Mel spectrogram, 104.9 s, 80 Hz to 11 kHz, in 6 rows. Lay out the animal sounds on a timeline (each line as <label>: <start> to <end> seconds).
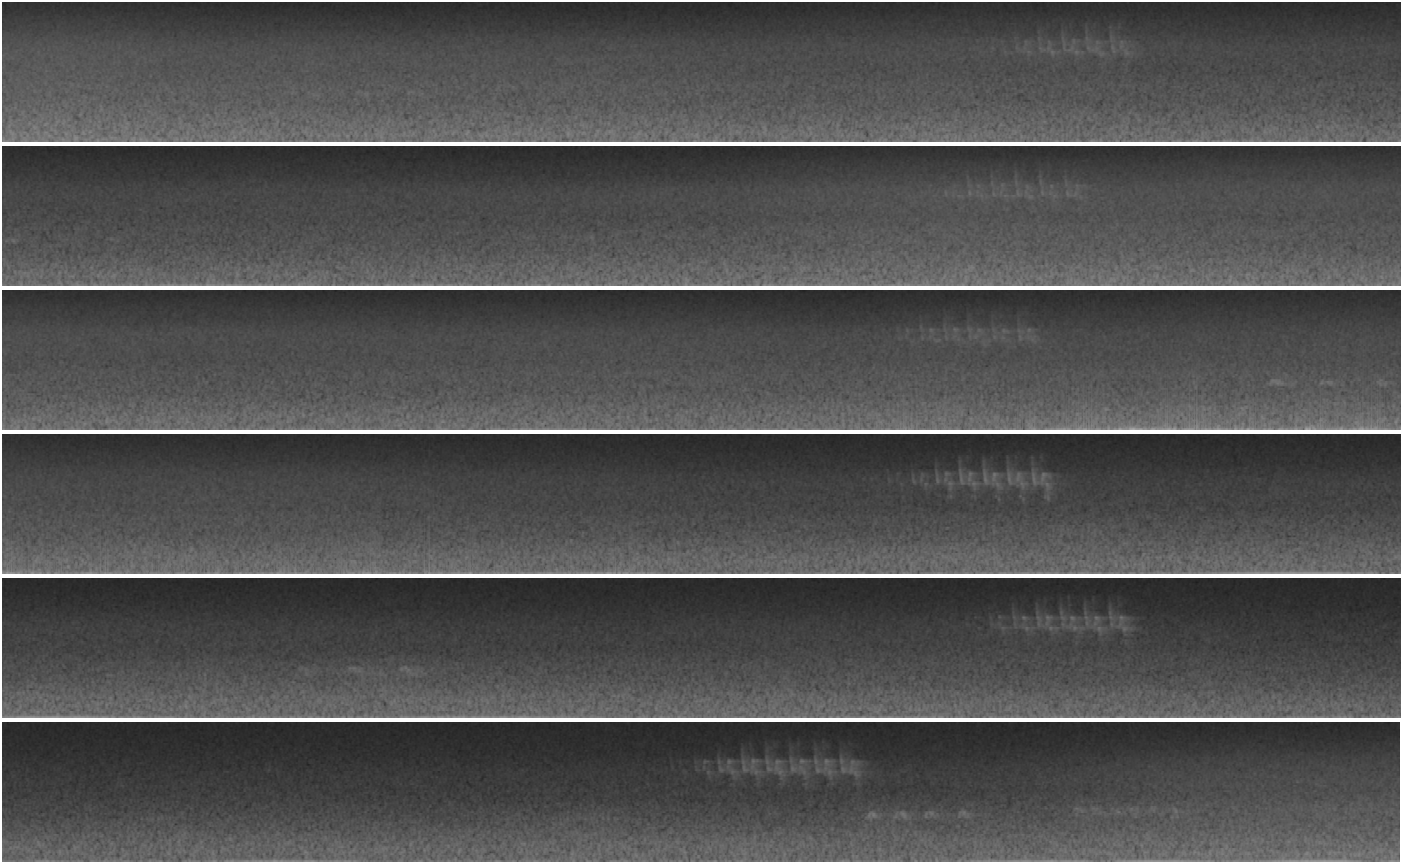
Ovenbird (Seiurus aurocapilla): 12.1 to 14.2 seconds
Ovenbird (Seiurus aurocapilla): 29.1 to 31.1 seconds
Ovenbird (Seiurus aurocapilla): 45.9 to 48.1 seconds
Ovenbird (Seiurus aurocapilla): 63.4 to 65.8 seconds
American Crow (Corvus brachyrhynchos): 73.5 to 75.3 seconds
Ovenbird (Seiurus aurocapilla): 82.1 to 84.2 seconds
Ovenbird (Seiurus aurocapilla): 95.7 to 98.3 seconds
American Crow (Corvus brachyrhynchos): 98.1 to 99.7 seconds
American Crow (Corvus brachyrhynchos): 100.7 to 102.3 seconds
